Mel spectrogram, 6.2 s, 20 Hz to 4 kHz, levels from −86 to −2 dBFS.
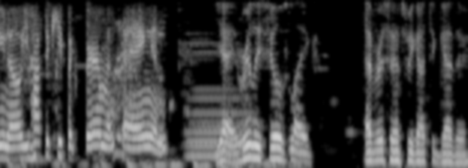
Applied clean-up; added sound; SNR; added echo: classical method Wiener filter.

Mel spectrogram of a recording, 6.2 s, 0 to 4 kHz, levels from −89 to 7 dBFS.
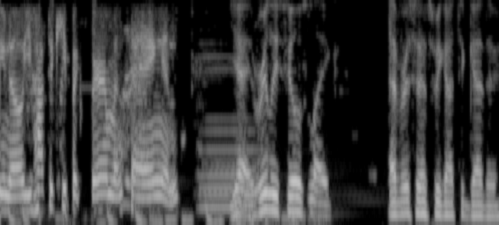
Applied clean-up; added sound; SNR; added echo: classical method spectral subtraction.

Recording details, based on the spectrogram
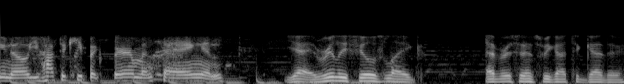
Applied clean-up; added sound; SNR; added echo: none; none; none; none.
